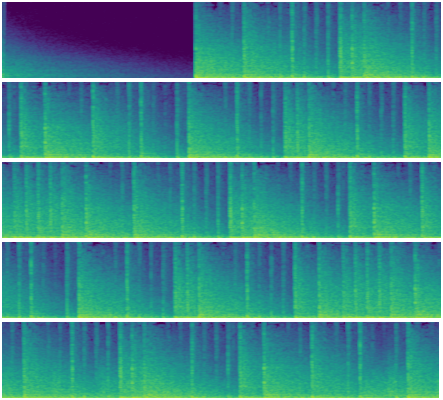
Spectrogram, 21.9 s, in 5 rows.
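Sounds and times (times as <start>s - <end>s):
taiko drums: 0.0s - 0.6s, 2.0s - 21.9s.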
